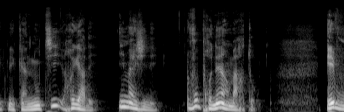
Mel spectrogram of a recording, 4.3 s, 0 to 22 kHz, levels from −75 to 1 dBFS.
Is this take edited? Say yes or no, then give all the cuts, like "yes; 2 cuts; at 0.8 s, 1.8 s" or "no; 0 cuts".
no; 0 cuts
